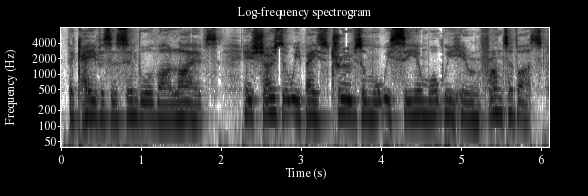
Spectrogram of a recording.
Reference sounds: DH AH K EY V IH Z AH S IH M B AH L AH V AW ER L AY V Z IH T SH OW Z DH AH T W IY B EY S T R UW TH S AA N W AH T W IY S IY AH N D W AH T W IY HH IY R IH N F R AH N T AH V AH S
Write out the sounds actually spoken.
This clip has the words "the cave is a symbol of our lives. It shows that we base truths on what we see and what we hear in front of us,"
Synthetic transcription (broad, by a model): DH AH K EY V IH Z AH S IH M B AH L AH V AW ER L AY V Z IH T SH OW Z DH AH T W IY B EY S T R UW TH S N W AH T W IY S IY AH N W AH T W IY HH IY R IH N F R AH N T AH V AH S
